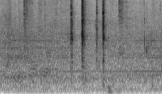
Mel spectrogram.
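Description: A few quick, light clicks about a second in, over a faint rustle of handling noise.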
